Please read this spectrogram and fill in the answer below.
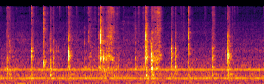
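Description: Metal ladle stirring thick yogurt curry in a pan, knocking and scraping against its sides and bottom in irregular light clicks, a dozen or so in all.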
